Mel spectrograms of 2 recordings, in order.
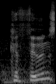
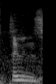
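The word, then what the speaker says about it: C'Thun: You do have uh Kathun's hammer. Yeah, Kathun's gift. Excuse me. Actually, no. I think you don't pronounce the C. I think it's Thun's gift.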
